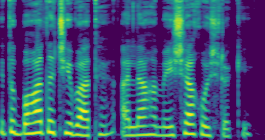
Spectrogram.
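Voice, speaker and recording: A woman's voice: on the high side, fairly even intonation, fairly quick, warm tone, no echo, lightly acted. A woman narrator voicing an affectionate, kindly uncle. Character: older man, affectionate uncle.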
